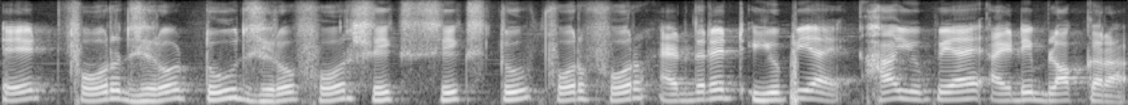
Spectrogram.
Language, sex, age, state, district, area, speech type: Marathi, male, 18-30, Maharashtra, Buldhana, rural, read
